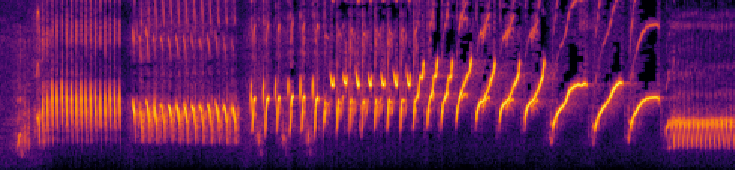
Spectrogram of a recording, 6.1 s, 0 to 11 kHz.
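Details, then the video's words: Male Timbrado Español canary, born 2018 and scored 83 points, singing powerfully on a sunny day. A very rapid trill leads into notes that rise and space out gradually, then a steady buzzy roll. "The most PLEASANT Canary training song"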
